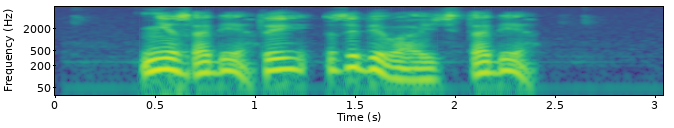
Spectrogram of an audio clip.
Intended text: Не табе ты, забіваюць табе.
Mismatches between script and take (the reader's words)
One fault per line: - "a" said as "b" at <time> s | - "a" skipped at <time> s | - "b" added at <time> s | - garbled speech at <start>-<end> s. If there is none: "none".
none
